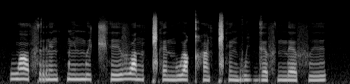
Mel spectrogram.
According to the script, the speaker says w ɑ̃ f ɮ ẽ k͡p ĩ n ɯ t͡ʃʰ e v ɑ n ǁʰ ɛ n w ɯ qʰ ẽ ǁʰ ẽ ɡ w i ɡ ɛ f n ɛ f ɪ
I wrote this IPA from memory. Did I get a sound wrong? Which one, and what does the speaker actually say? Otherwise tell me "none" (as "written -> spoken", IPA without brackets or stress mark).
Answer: ɮ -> r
